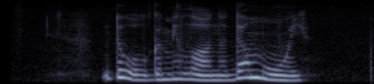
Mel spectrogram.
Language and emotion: Russian, sad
